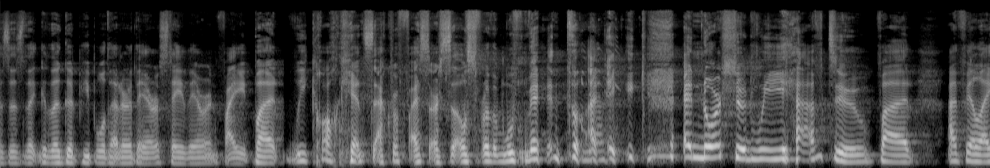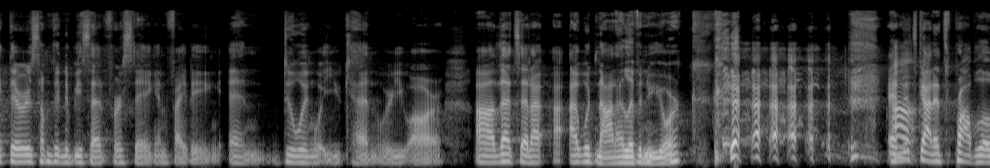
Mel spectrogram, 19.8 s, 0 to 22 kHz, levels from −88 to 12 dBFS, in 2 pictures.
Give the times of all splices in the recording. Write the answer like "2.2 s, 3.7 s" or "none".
2.8 s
